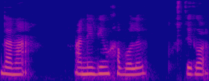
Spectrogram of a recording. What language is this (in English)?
Assamese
